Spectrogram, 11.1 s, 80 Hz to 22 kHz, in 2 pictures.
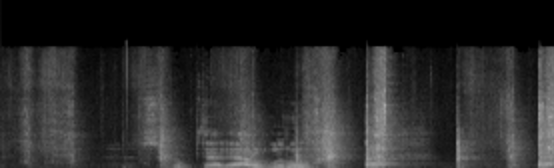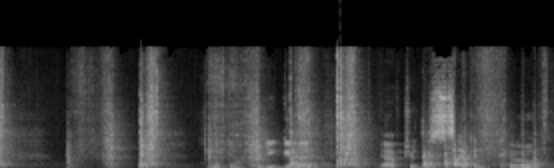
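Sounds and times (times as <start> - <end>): putty knife scraping compound: 0.0 - 11.0.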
